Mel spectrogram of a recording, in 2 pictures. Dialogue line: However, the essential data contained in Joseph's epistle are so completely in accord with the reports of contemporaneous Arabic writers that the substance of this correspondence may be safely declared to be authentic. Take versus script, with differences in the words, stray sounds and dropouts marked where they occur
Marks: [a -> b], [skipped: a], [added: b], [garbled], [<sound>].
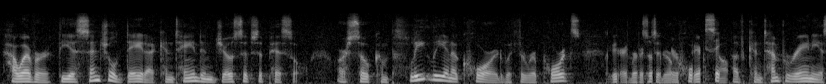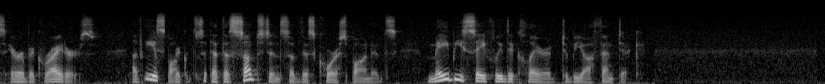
However, the essential data contained in Joseph's epistle are so completely in accord with the reports [garbled] of contemporaneous Arabic writers [garbled] that the substance of this correspondence may be safely declared to be authentic.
